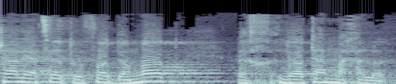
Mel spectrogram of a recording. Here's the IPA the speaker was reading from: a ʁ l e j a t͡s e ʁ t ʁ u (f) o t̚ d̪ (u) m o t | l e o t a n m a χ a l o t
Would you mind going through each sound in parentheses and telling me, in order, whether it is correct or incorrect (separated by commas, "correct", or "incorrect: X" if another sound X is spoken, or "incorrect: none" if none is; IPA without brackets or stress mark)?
correct, incorrect: o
